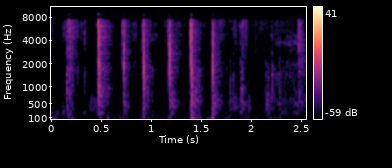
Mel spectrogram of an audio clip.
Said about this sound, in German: Ja, dann klopfe ich mal die Zettel.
